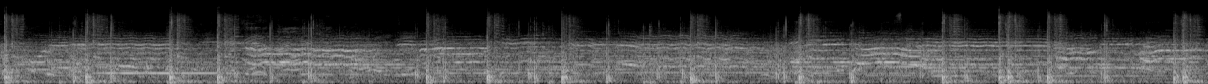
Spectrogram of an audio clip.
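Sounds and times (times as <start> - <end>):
music with long held notes: 0.0 - 12.0
firework shells bursting: 4.2 - 12.0.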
